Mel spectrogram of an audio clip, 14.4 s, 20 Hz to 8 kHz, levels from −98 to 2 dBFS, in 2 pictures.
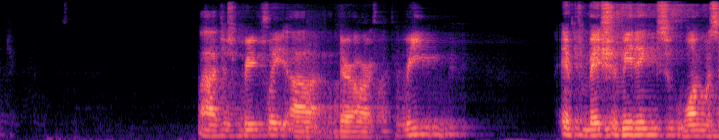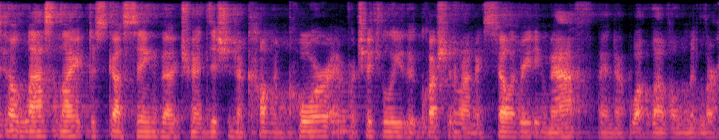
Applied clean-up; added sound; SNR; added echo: neural mask model DeepFilterNet 3.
